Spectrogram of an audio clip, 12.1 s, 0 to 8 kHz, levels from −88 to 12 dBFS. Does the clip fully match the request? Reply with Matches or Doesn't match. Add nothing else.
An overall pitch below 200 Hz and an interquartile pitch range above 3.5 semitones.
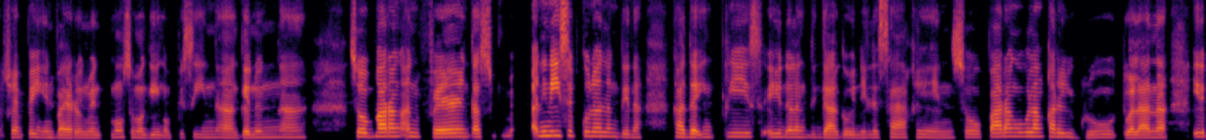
Matches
